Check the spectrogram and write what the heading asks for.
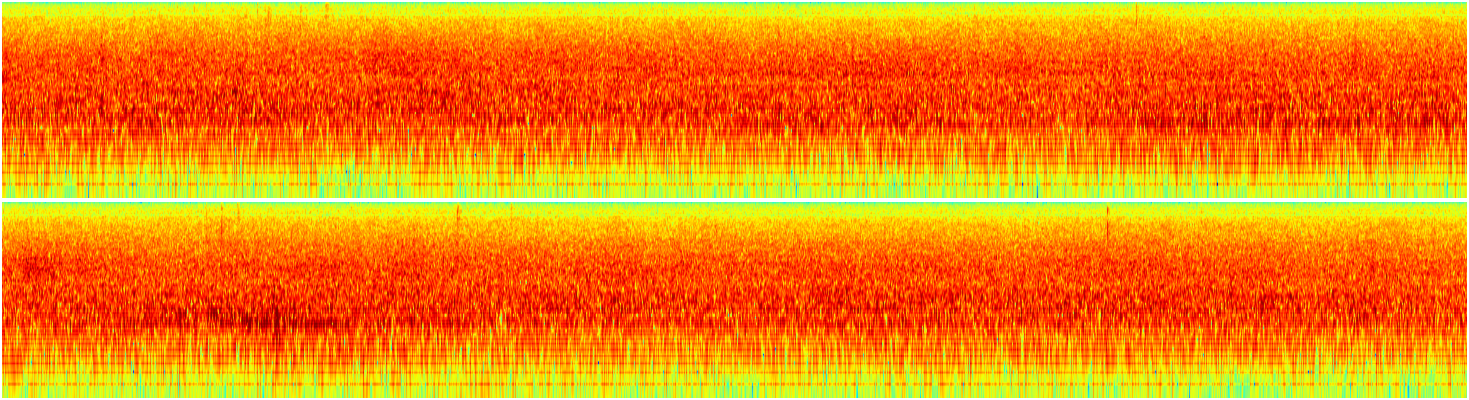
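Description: Heavy rain pouring down in a cloudburst, a steady, even hiss of the downpour.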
